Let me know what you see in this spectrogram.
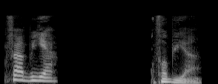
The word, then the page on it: fabia: Dutch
